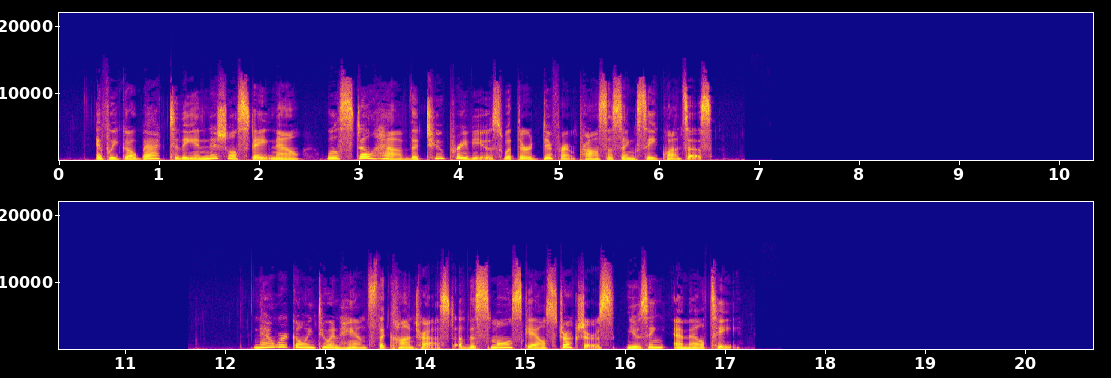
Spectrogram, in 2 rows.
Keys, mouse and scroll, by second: 2.1 click, 4.1 click, 5.9 click, 7.2 click, 8.6 click, 9.8 click, 11.3 click, 12.1 click, 12.8 click, 14.5 click, 15.7 space, 16.0-17.1 drag, 20.4 click.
